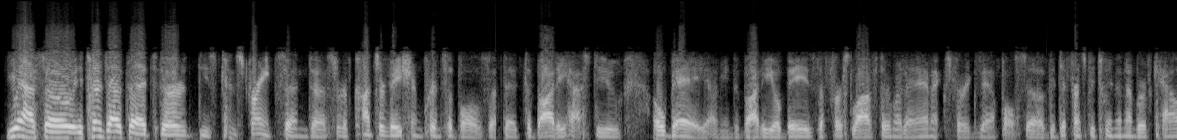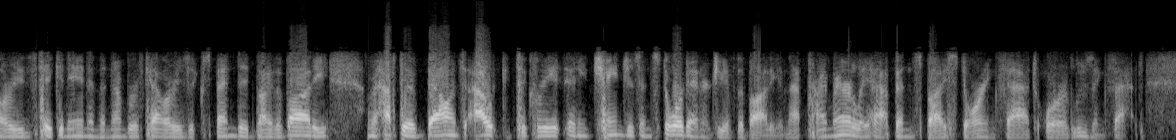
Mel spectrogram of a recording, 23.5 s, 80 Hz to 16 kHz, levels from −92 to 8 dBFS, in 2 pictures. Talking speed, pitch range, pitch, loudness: 200 wpm, 90-110 Hz, 95 Hz, -21 LUFS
